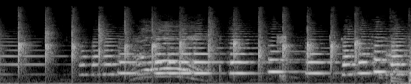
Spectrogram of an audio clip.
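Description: An applause sound effect with trumpets: sharp, evenly spaced claps in a steady rhythm, about three per second, over loud sustained trumpet notes that swoop and hold, with no talking, played to cheer a woman caller.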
